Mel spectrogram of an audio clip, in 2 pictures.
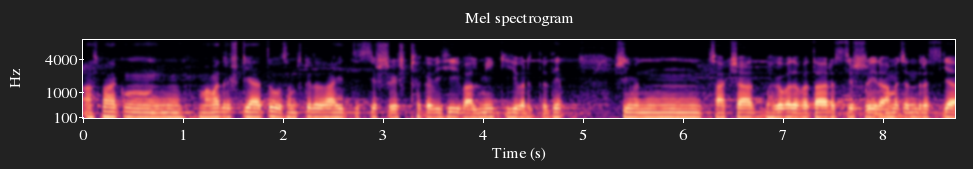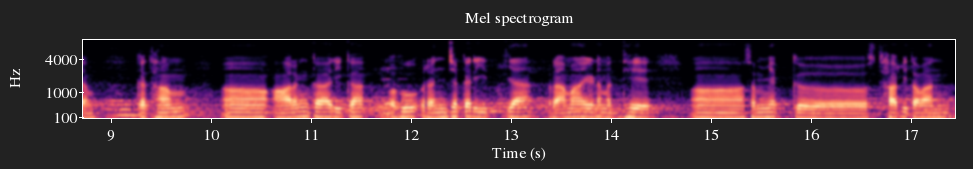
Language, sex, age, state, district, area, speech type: Sanskrit, male, 18-30, Karnataka, Gulbarga, urban, spontaneous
